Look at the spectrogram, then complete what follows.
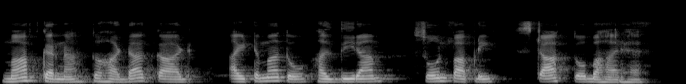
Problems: none marked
